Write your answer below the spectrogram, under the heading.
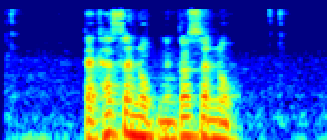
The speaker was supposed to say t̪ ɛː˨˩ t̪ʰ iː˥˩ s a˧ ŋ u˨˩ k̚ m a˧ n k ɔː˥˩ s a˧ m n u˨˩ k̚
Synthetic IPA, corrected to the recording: t̪ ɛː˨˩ t̪ʰ aː˥˩ s a˧ n u˨˩ k̚ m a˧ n k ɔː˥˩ s a˧ n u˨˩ k̚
